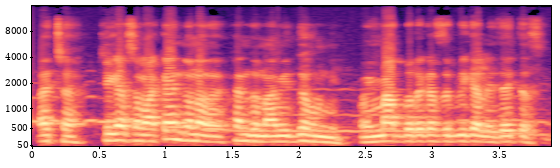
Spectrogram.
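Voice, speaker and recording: In an amateur village drama, a man plays a poor widowed laborer father, lamenting his hardship aloud and pleading to God. His voice is on the high side and close to everyday speech, with a steady tone and a very fast delivery.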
